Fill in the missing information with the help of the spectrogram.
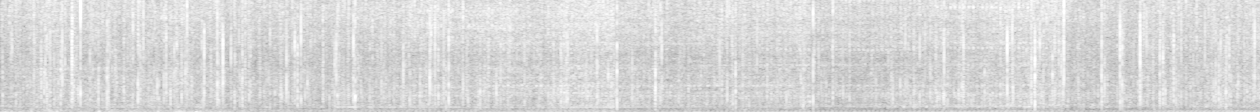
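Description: Small outboard motor running steadily on a bathtub boat, a low even hum, under a constant crackling hiss of fine ticks.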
